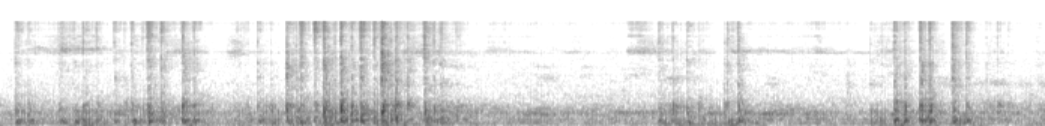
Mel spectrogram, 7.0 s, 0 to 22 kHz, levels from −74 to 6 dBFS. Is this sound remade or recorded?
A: remade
